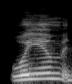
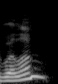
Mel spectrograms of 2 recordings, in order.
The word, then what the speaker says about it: Willem: you ever consider drawing william dafoe's green goblin or william day fo huh he says willem willem dafoe willem dafoe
